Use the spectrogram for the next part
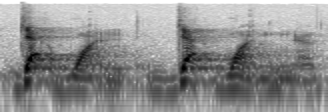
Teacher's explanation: ele não usa a pronúncia recomendada, que é o get one, e sim ele faz a parada glotal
